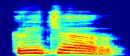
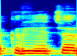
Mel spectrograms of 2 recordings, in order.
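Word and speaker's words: creature: और TURE को क्या पढ़ना हमने, चर, ऐसे। क्रीचर, ठीक है ना, या क्रिएचर भी बोल सकते हैं इसको।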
